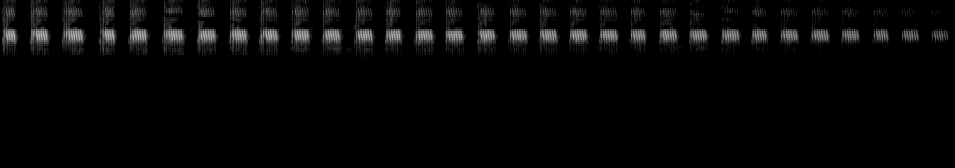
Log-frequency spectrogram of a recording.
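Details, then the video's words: Japanese burrowing cricket, Velarifictorus micado, in its "kata sase, suso sase" song. Crisp high chirps repeat about three a second and gradually fade toward the end. Nothing else is audible. "肩刺せ裾刺せ ツヅレサセコオロギ 鳴き声"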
